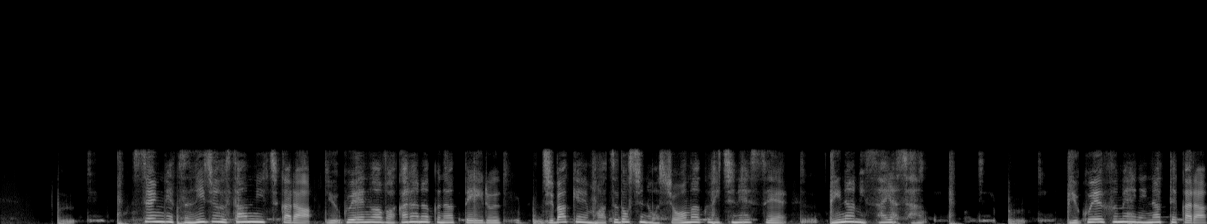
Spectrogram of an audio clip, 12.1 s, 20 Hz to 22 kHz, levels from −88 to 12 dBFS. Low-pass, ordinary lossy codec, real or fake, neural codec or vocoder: 7.2 kHz; none; fake; codec, 16 kHz, 2 kbps, X-Codec, HuBERT features, trained on LibriSpeech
